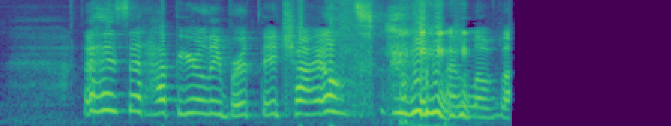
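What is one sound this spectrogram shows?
A young woman speaks brightly and with animation close to a microphone.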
